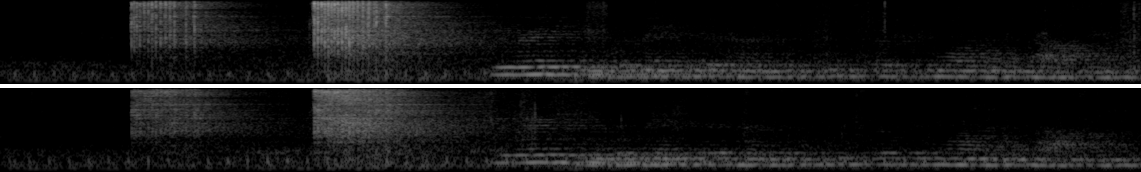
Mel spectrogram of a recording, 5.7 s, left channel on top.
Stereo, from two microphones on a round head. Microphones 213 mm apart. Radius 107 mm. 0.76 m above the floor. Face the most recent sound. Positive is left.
turn(degrees=75)  # may be behind; listen again after turning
